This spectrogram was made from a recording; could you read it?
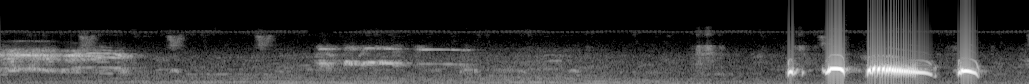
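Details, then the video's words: Spotted dove call used to provoke and lure wild doves. Faint, scratchy background notes come first. After a long quiet stretch, a quick run of loud coos: short arched notes around one long, rolling, falling coo. "tiếng chim cu gáy kích bổi và tập mồi hiệu quả, tiếng gáy gọi dục bổi rất xiêng gáy"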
